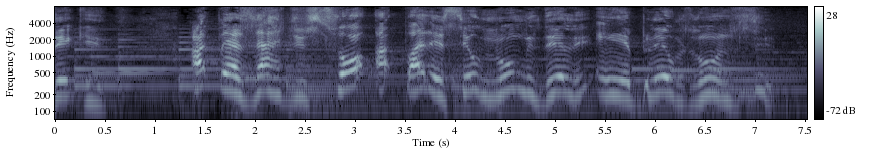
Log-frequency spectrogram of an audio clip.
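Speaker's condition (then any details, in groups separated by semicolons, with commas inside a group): Cerebral palsy; no speech as child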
